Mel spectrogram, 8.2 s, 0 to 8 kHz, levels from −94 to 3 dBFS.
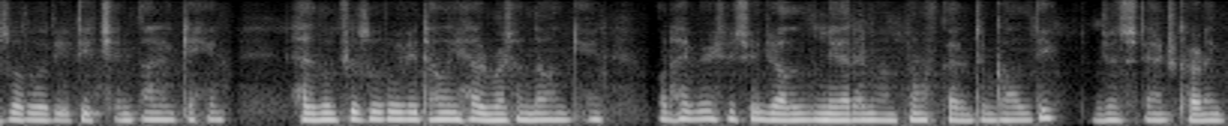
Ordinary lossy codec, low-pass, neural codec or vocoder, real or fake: none; none; codec, 16 kHz, 0.8 kbps, ZipCodec; fake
